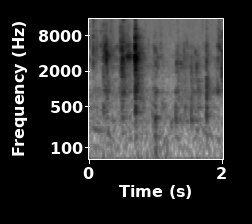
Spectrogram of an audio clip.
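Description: Close-up mouth sounds of eating chicken feet: a scatter of short smacks and clicks from sucking and chewing on the small bones.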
